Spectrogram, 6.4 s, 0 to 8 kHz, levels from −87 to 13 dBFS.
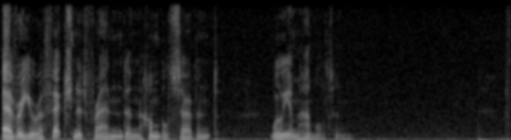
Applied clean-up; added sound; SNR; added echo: none; none; none; none.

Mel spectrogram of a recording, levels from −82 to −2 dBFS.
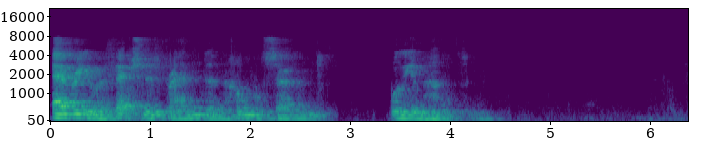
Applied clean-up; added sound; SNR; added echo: neural separator model SepFormer DNS4.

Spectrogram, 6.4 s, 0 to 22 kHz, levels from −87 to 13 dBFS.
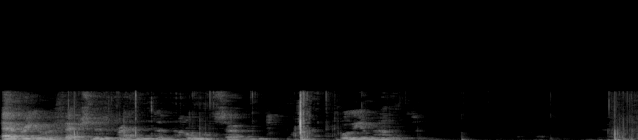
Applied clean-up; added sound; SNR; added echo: classical method WPE with log-MMSE.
